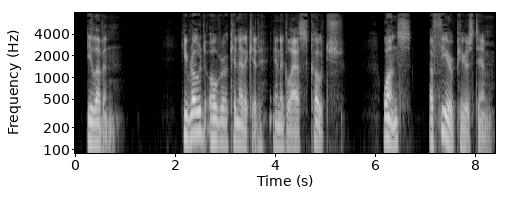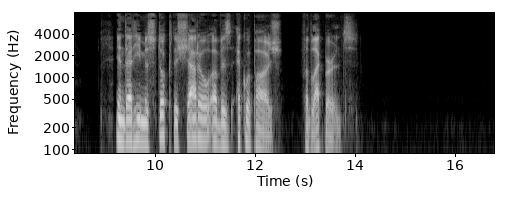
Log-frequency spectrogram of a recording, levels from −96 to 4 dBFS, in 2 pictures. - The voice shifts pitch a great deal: No, average, 4.6 semitones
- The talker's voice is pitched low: Yes, low, 120 Hz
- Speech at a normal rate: No, slow, 90 wpm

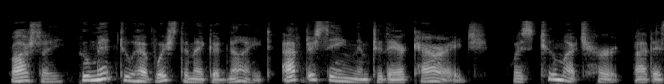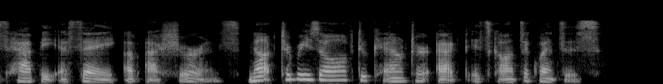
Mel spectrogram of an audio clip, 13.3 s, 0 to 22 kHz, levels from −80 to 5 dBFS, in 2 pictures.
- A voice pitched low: No, medium, 155 Hz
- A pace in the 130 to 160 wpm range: Yes, average, 150 wpm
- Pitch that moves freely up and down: Yes, wide, 7.9 semitones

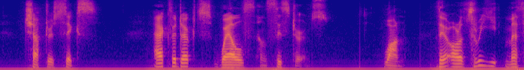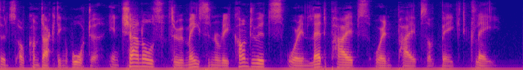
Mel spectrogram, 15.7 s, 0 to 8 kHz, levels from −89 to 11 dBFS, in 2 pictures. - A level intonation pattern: No, average, 4.2 semitones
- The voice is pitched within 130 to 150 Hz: No, low, 110 Hz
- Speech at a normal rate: No, slow, 110 wpm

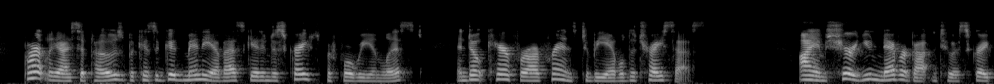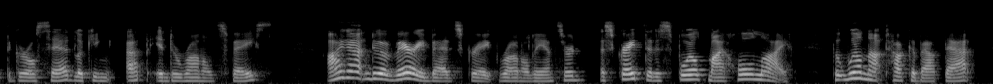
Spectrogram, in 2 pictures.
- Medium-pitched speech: Yes, medium, 180 Hz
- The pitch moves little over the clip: No, average, 4.8 semitones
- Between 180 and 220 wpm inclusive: Yes, fast, 205 wpm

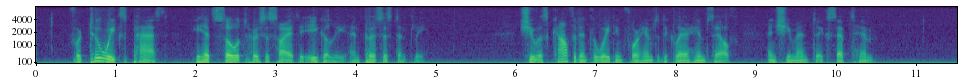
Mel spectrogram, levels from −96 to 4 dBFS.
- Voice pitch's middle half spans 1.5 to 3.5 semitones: Yes, average, 2.8 semitones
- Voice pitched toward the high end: No, low, 100 Hz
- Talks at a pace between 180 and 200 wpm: No, average, 140 wpm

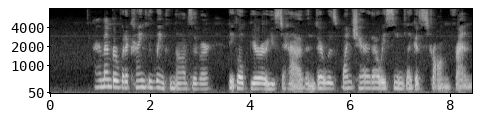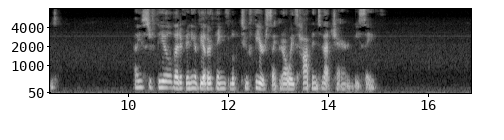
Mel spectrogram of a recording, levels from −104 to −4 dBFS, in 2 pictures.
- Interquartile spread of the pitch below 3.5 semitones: Yes, average, 3.0 semitones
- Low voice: No, high, 195 Hz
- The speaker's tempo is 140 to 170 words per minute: No, average, 185 wpm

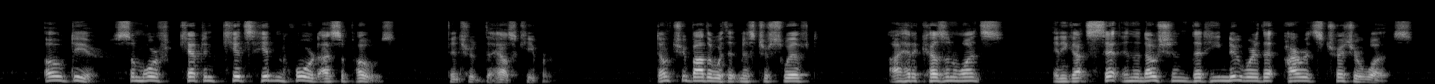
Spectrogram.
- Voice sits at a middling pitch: Yes, medium, 165 Hz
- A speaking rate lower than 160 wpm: No, average, 170 wpm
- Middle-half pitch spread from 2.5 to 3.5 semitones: Yes, average, 2.9 semitones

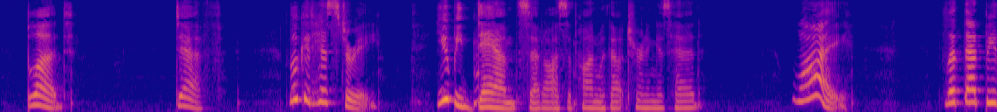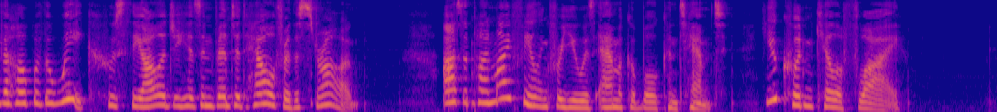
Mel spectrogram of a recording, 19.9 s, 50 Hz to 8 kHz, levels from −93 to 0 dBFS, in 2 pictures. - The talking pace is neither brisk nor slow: No, slow, 130 wpm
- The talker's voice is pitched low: No, high, 230 Hz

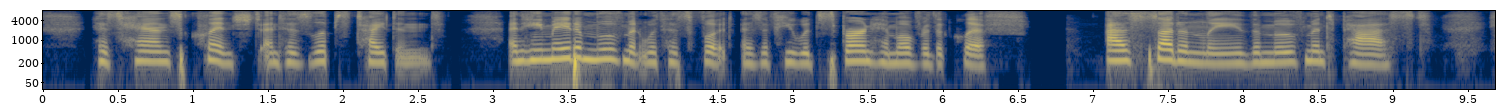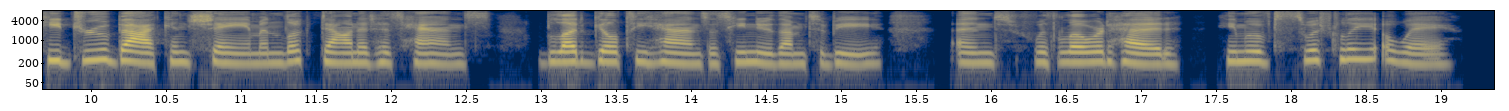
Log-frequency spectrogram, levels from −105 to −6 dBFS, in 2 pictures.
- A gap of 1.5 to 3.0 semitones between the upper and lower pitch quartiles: Yes, narrow, 2.5 semitones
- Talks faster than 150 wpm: Yes, average, 175 wpm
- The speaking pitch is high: Yes, high, 210 Hz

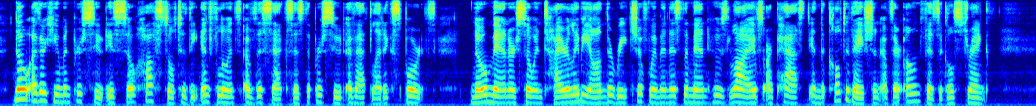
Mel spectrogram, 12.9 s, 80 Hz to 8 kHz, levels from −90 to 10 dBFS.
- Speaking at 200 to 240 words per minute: Yes, fast, 205 wpm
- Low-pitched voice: No, high, 190 Hz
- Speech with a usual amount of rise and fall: Yes, average, 4.6 semitones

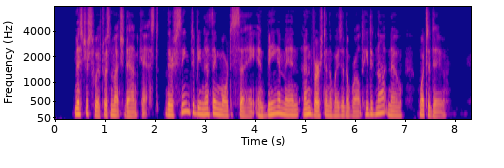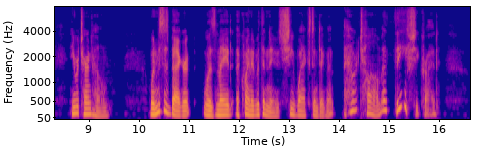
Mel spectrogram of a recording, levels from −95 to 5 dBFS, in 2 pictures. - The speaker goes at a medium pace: Yes, average, 190 wpm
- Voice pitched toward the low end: Yes, low, 130 Hz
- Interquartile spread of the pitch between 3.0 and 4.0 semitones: No, average, 5.1 semitones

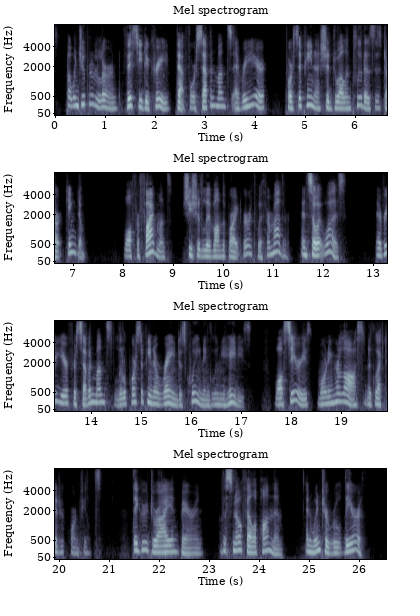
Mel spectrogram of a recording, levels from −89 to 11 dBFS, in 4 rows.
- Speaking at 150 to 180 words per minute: Yes, average, 165 wpm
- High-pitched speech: No, medium, 170 Hz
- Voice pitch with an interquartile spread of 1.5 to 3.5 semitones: No, average, 5.3 semitones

